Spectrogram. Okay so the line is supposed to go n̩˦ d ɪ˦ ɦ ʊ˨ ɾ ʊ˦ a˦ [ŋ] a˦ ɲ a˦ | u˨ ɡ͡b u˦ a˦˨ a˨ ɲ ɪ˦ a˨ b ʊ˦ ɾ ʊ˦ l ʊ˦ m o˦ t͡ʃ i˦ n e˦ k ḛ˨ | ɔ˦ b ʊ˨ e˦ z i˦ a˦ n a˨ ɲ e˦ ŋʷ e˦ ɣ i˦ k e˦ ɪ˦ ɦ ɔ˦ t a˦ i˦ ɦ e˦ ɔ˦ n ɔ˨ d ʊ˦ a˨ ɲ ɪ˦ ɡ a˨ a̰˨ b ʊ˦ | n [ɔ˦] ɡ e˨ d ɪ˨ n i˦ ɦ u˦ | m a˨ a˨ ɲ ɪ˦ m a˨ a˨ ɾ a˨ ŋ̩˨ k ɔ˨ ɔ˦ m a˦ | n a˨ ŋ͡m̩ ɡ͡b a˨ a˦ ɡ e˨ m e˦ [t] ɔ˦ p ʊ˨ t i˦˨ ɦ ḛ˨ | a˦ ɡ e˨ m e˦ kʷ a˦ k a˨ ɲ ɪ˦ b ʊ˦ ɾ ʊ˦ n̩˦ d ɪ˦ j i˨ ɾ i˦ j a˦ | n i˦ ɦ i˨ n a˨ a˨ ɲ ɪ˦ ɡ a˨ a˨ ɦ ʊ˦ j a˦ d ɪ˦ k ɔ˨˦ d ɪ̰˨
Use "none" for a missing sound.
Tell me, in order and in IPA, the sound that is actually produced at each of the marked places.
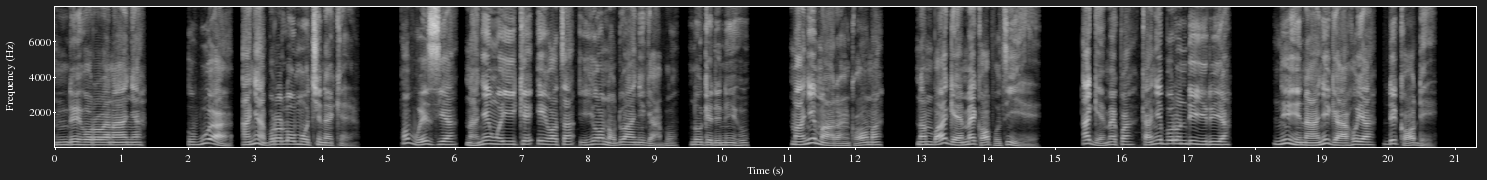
n, o˦, k

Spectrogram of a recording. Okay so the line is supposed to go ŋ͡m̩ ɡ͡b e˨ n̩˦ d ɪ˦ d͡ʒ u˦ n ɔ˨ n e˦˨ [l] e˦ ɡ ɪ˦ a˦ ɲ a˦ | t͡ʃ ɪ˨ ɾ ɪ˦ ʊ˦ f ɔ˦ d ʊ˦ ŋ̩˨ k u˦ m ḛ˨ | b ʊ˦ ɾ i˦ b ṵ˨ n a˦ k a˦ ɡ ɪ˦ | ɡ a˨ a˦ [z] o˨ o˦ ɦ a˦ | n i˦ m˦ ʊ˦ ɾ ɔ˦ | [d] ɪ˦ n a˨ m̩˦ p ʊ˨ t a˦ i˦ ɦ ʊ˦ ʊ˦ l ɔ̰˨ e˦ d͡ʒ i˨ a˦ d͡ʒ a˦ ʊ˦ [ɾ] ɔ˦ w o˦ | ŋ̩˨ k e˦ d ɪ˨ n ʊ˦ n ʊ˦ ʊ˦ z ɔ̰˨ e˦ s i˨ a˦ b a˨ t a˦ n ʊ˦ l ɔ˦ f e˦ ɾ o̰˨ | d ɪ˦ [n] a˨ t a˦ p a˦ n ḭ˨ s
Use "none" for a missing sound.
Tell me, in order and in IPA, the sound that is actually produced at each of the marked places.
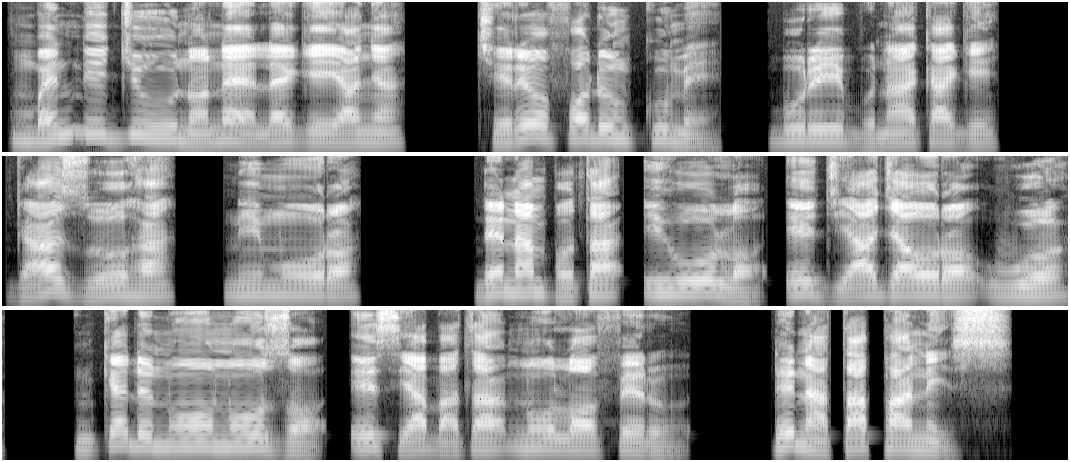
l, z, d, ɾ, n

